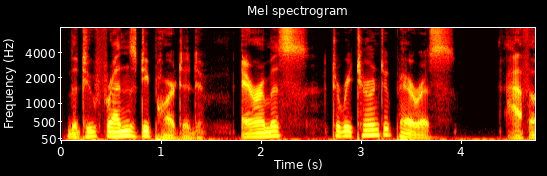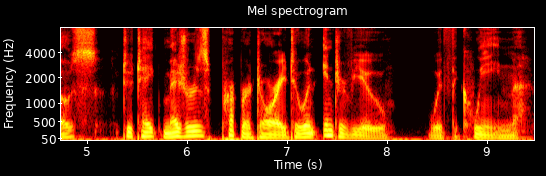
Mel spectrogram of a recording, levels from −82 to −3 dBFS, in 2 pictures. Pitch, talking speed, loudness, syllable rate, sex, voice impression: 95 Hz, 120 wpm, -20 LUFS, 4.7 syllables/s, male, very masculine, very adult-like, thick, cool, sincere, slightly friendly, slightly elegant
